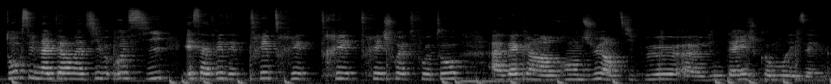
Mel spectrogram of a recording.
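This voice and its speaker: A woman's voice: a little high, flat delivery, moderate pace. A young woman vlogger chatting enthusiastically about gift ideas, with plenty of fillers. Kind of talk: casual vlog chat. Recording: echoey room with faint music.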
